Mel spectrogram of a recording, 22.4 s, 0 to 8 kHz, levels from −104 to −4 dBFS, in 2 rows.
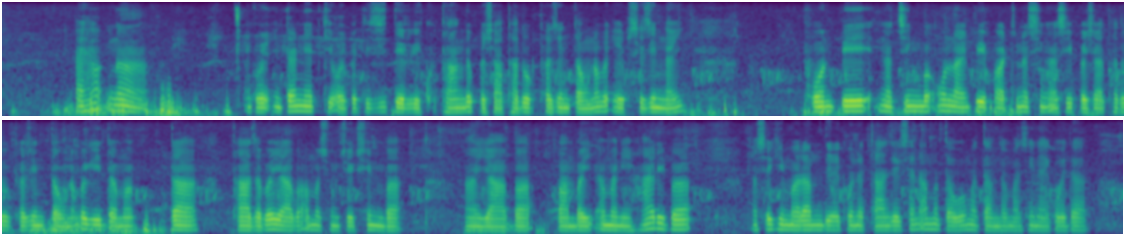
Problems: background conversations at intervals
